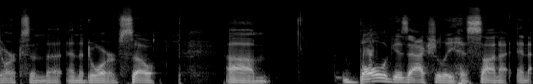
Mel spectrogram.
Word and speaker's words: Bolg: So Bolg is actually his son, and I think that's how you'd pronounce it, right? Just Bolg?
